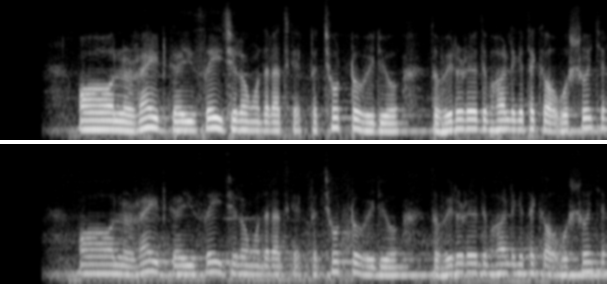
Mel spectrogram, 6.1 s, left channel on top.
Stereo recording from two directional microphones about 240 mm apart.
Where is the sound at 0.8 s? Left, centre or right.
Left.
